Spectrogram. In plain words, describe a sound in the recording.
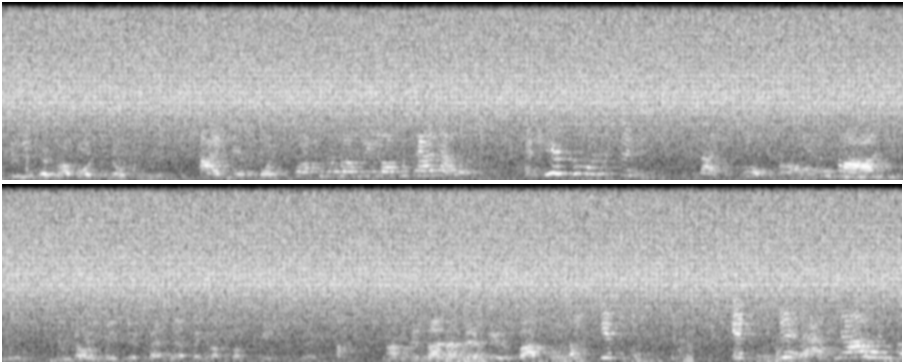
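A woman speaks her lines on a stage, heard from a distance in a hall.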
